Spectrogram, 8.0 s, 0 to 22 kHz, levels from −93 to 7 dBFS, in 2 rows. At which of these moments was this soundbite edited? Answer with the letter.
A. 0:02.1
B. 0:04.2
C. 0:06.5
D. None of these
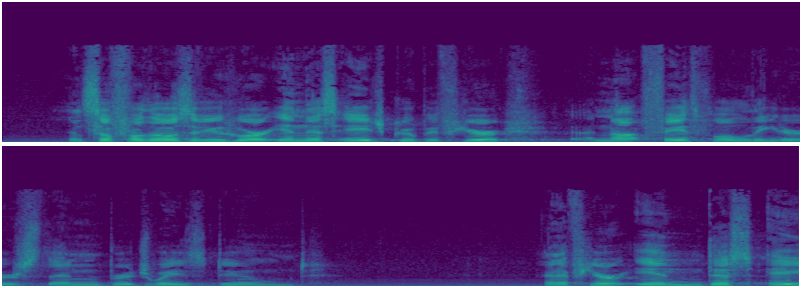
D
